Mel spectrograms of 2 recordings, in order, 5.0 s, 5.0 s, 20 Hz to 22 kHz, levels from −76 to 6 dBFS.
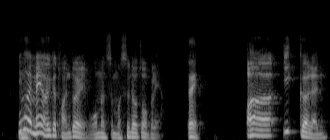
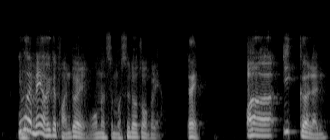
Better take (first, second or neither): first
